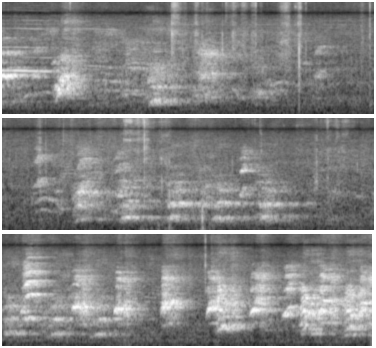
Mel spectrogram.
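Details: Dog yapping in irregular bursts of short, high, harmonic barks, several runs spread across the stretch with quiet gaps, while a person talks to it in between.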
